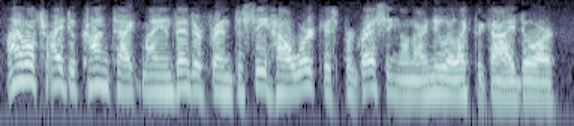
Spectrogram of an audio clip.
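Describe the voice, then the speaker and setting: Eager little boy, very fast chatter, raspy edge, cheeky and boastful, old radio serial, dull lo-fi sound. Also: high voice, expressive. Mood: self-important. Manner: chattering, boastful, plays at being important. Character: eager, mischievous little boy with big schemes. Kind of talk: 1950s children's radio serial acting.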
